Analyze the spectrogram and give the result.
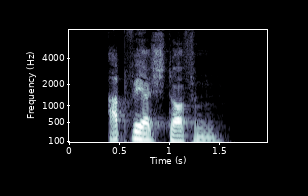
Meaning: dative plural of Abwehrstoff
- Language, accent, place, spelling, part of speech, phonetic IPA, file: German, Germany, Berlin, Abwehrstoffen, noun, [ˈapveːɐ̯ˌʃtɔfn̩], De-Abwehrstoffen.ogg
